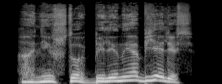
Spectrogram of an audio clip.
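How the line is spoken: Angry outburst. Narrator (Russian): зло вспыхнула Потемкина

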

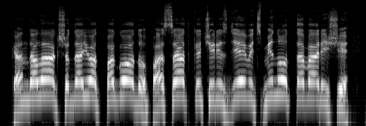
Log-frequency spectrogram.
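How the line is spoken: Helicopter pilot shouting from cockpit. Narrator (Russian): крикнул из кабины вертолетчик

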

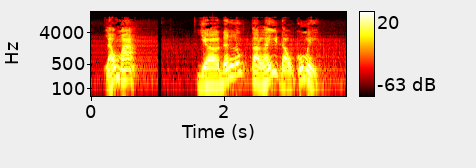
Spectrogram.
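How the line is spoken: Loud shout. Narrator (Vietnamese): Bố Châu hét to lên

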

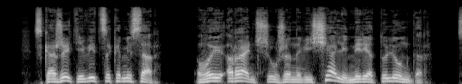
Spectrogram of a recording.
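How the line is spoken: Plain. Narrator (Russian): спросил другой

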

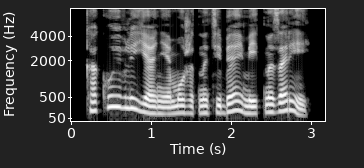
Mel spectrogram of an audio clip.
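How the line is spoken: Calm interruption. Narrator (Russian): прервал его Мельхиор спокойно

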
